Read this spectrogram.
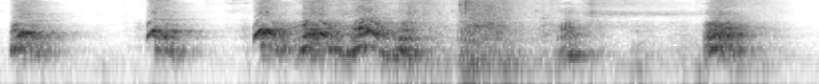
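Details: Rosie, a puppy, barks at the drawer beneath an oven: five sharp, clear barks in quick succession, the middle ones run together into a longer rough volley.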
